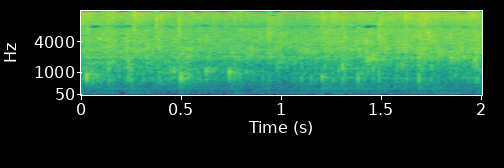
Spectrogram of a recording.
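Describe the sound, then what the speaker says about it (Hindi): Steady crackling sizzle of green chillies frying in hot oil with garlic and fenugreek for kadhi tempering, with soft popping spatters throughout and no voices. "मैं ये हरी मिर्च का तड़का लगा रही हूँ"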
